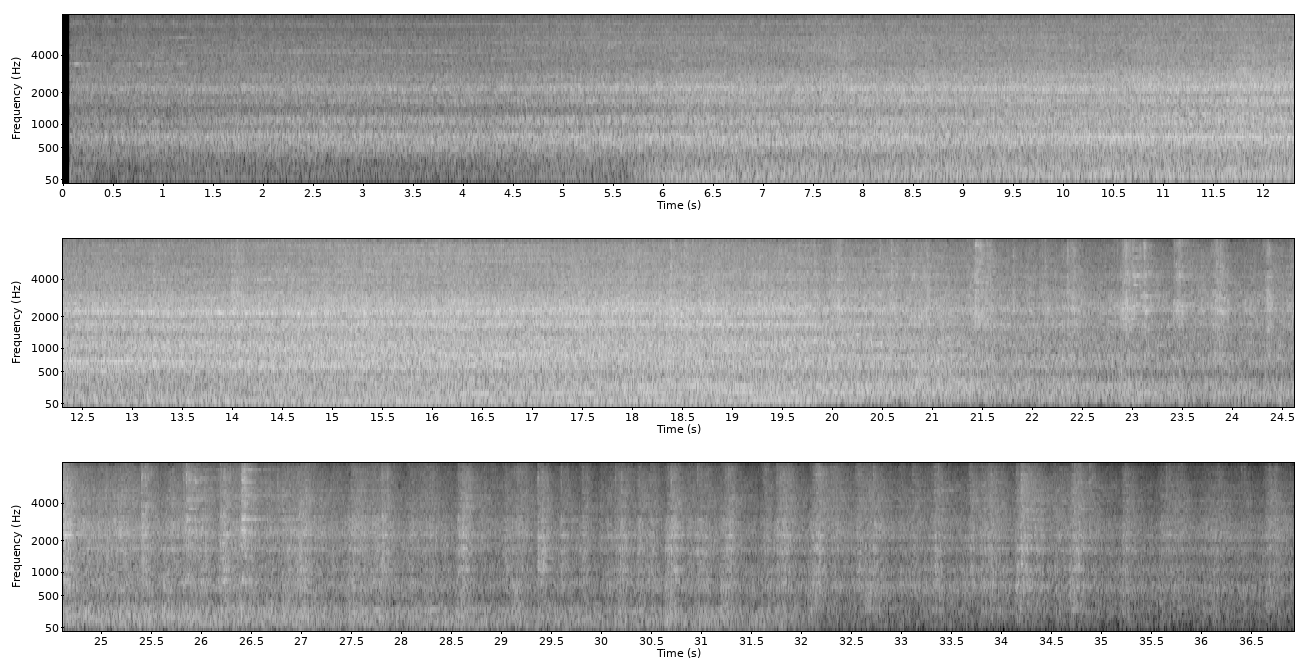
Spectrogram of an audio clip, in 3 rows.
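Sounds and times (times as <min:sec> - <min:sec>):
diesel locomotive engine: 0:00.1 - 0:36.9
wagon wheels clicking over rail joints: 0:20.8 - 0:36.9.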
